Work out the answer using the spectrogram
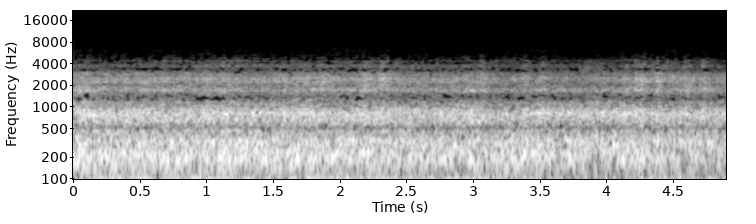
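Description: A passenger train rumbling along the rails as it moves away, a steady wheel-and-track rumble that slowly fades.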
